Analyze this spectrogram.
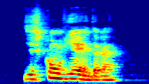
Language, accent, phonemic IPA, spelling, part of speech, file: French, Canada, /dis.kɔ̃.vjɛ̃.dʁɛ/, disconviendrais, verb, LL-Q150 (fra)-disconviendrais.wav
- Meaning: first/second-person singular conditional of disconvenir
